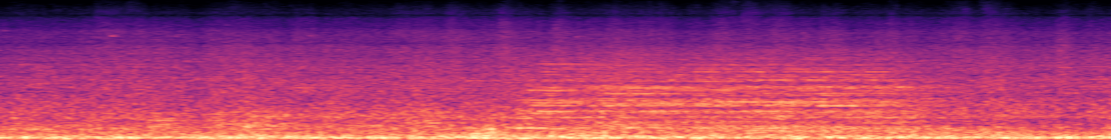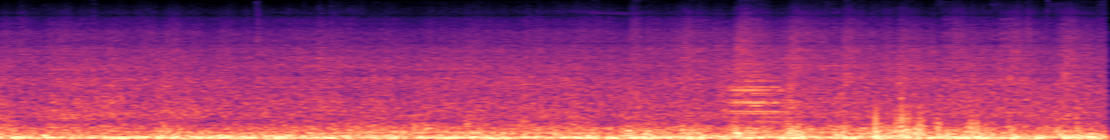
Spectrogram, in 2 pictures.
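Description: Train rumbling past while the locomotive's air horn sounds a long chord blast about three seconds in and a short blast near the end. Wheels click over the rail joints toward the end.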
